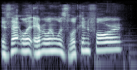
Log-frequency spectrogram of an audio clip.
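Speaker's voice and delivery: very high, feigned innocent, playing-dumb tone. Asking a question in character at the table: playing dumb. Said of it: "Are you playing dumb".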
